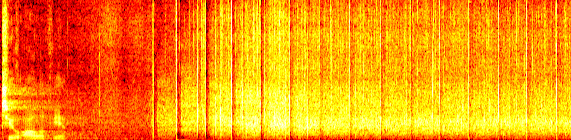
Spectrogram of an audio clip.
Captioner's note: applause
